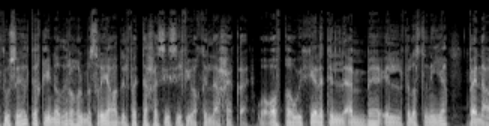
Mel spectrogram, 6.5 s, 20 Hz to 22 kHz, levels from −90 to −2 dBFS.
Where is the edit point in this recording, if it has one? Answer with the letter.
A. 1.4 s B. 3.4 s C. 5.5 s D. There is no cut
B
